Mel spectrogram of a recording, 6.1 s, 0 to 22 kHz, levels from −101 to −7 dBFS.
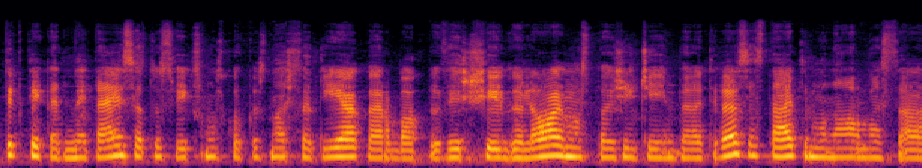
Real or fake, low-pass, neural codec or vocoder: fake; 14.4 kHz; codec, 44.1 kHz, 3.4 kbps, Pupu-Codec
